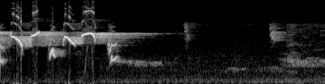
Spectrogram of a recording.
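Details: Oriental magpie-robin song used as a lure to provoke other birds into answering: a short burst of loud, sweet whistles and rising slurred notes, then a long fading tone and faint distant chirps.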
